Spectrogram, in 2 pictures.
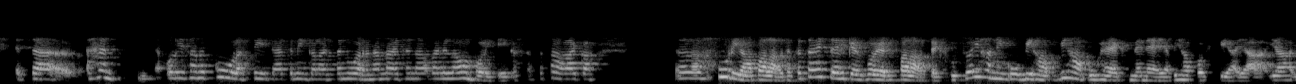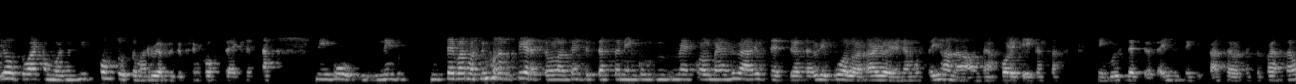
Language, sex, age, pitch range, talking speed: Finnish, female, 20-39, 190-245 Hz, 170 wpm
